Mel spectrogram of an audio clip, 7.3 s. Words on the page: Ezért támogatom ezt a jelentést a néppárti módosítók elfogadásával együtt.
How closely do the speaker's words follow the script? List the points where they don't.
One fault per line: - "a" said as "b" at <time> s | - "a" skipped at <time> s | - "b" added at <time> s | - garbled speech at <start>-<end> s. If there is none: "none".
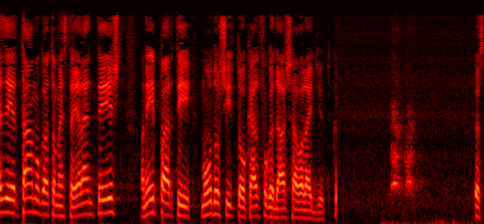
none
